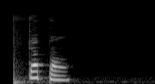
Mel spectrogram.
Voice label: "tapant", French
